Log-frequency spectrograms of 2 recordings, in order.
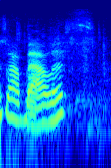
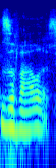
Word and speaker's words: Zavalis: Stream HR2 with Gina Zavalis. Yay. Said it right. Zavalis, yes.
